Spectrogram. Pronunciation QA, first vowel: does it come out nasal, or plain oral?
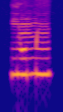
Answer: nasal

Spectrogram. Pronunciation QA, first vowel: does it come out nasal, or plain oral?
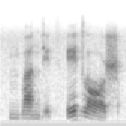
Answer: oral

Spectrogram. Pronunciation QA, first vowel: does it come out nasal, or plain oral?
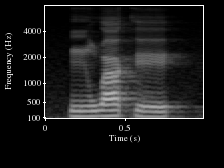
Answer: nasal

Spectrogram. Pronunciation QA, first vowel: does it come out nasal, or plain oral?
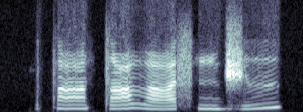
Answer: nasal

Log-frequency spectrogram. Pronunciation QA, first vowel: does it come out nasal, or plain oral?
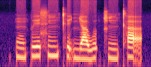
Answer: nasal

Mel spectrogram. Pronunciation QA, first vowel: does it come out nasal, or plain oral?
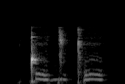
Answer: oral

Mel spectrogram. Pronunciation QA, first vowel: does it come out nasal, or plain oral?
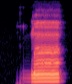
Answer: nasal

